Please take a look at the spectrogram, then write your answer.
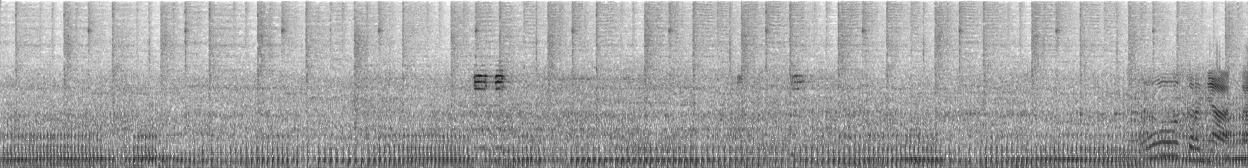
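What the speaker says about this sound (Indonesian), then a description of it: "Kita bertemu dengan macet saudara-saudara." A traffic jam of motorcycles and cars in Ambon, held up near a demonstration, fills the air with dense engine drone, rumbling and occasional short horn toots, while a rider talks over the steady roar.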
